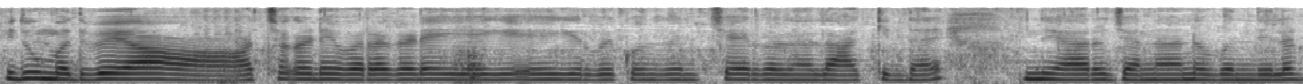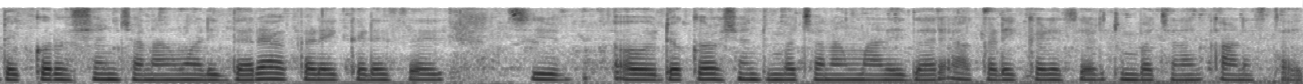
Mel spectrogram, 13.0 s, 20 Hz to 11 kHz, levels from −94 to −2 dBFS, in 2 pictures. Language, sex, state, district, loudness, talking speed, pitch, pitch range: Kannada, female, Karnataka, Mysore, -22 LUFS, 145 wpm, 210 Hz, 205-215 Hz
